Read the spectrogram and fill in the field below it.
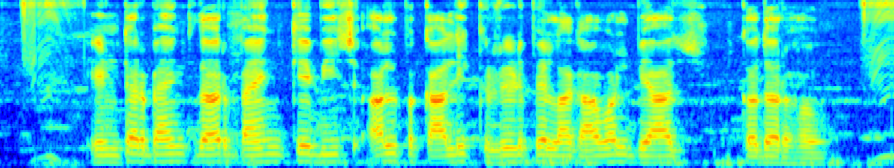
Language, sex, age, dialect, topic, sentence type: Bhojpuri, male, <18, Western, banking, statement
